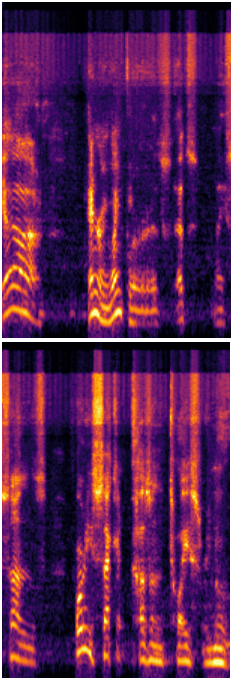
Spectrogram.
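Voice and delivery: ordinary talk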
